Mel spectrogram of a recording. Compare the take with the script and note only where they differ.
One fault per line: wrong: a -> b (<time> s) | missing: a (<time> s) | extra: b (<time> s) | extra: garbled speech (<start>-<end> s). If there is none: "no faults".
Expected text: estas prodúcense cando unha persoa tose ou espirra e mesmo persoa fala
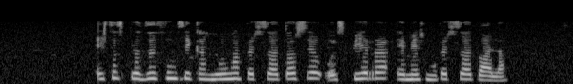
no faults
